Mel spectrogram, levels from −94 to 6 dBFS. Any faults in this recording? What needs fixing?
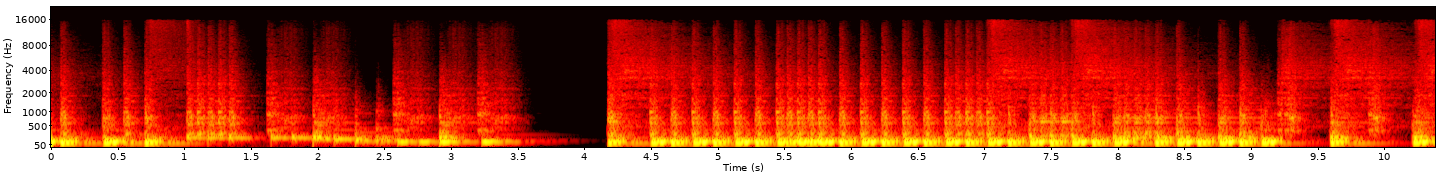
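Damaged data in a compressed stream causes a brief glitch from 9.22 to 9.24 s. Corrupted bytes made the decoder misread frames and resync. Checksums and verified transfers would keep the stream intact.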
